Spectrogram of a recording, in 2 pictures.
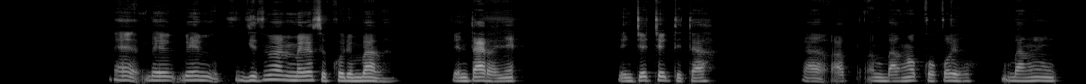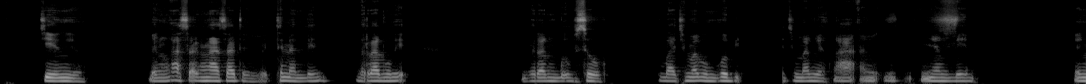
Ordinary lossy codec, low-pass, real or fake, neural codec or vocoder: none; none; real; none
